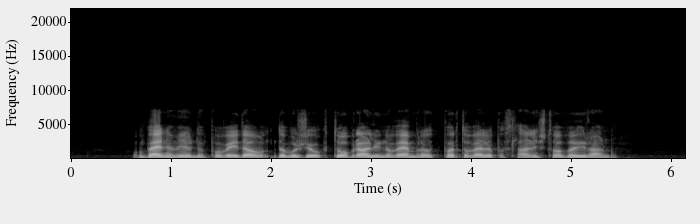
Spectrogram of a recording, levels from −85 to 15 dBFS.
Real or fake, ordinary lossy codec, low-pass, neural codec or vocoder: real; none; 7.2 kHz; none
